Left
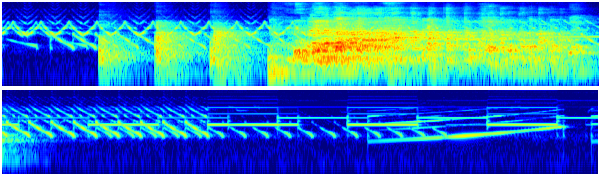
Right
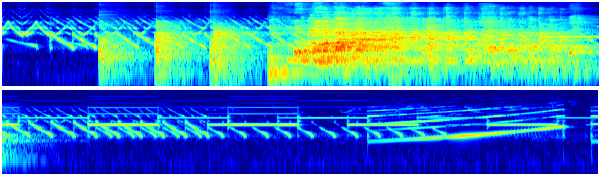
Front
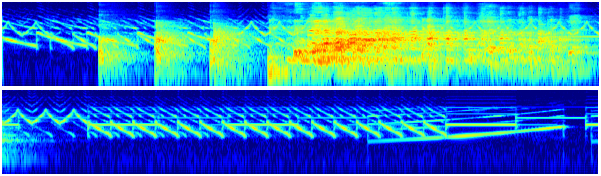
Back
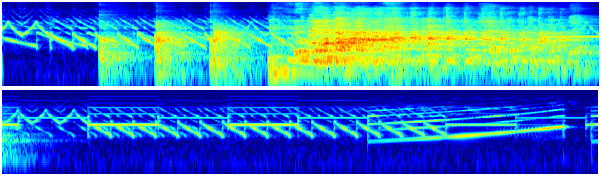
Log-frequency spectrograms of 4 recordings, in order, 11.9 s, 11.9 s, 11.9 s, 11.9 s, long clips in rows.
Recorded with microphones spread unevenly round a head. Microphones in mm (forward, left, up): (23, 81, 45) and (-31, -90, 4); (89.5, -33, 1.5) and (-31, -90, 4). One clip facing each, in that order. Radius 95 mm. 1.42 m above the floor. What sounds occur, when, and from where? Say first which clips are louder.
1.0 s footsteps: even, even; 5° left, 1.8 m; by 2.2 s 35° right, 1.5 m
2.6 s laughter: even, front 3 dB; 15° right, 0.7 m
